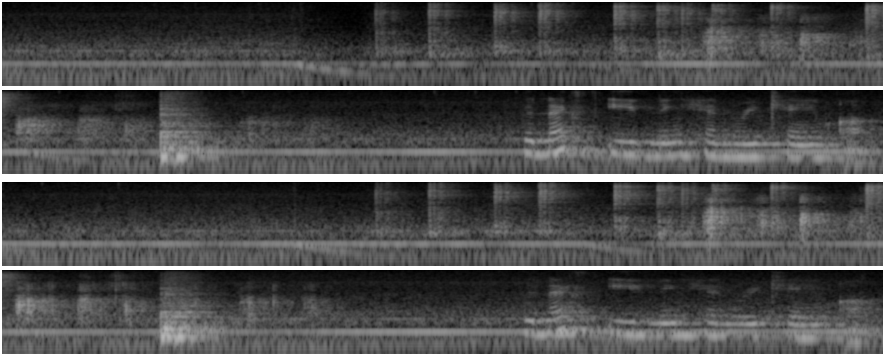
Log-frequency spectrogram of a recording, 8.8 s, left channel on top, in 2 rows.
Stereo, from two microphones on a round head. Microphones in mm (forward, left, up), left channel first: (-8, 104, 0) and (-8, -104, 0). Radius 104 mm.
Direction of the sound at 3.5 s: 30° right (ahead or behind).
